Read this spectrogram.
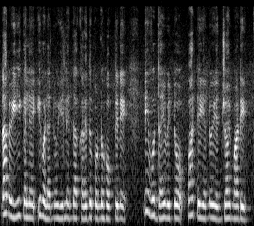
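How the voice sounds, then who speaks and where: Female narrator doing a scheming older mother-in-law in a narrated story: loud, hurried, brushing everyone off. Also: medium pitch, steady tone, muffled recording, lightly acted. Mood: loud, dismissive. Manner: loud, hurried, talking over a crowd.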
